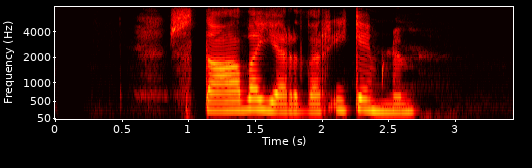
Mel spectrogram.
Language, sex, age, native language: Icelandic, female, 8, Icelandic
